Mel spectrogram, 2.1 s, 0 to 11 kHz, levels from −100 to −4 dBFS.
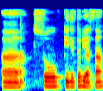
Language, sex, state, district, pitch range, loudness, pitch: Konkani, male, Goa, North and South Goa, 120-130 Hz, -18 LUFS, 125 Hz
